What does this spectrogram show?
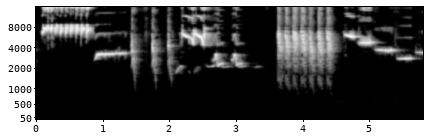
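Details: Sunda laughingthrush in full song, mixing in imitations of the magpie robin, white-rumped shama and orange-headed thrush. Varied high whistles, slurred notes and rapid buzzy trills switch every second or so, with short pauses.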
